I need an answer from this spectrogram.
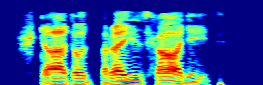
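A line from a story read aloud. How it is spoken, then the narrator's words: Governor growling. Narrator (Russian): прорычал наместник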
